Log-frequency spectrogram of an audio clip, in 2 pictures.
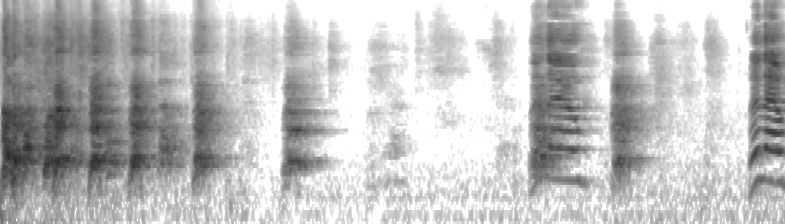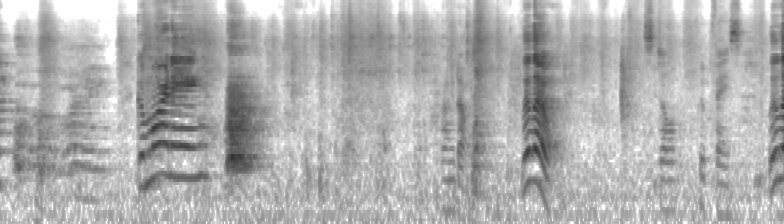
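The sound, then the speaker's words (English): A dog barks, first in a quick run of sharp barks, then in scattered bursts with whiny, drawn-out yelps between pauses. “She's a dog.”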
